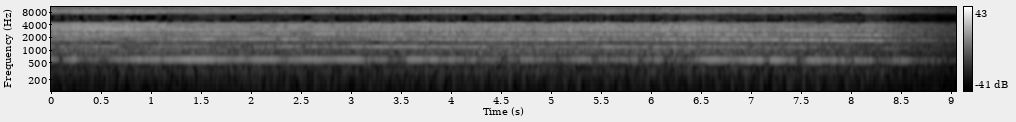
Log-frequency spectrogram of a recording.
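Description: A steam train departing a station for Saigon blows its whistle in one long, unbroken shriek over a bed of hissing steam and low rumble, loud, easing off only in the final moment.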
